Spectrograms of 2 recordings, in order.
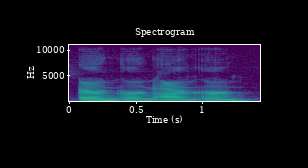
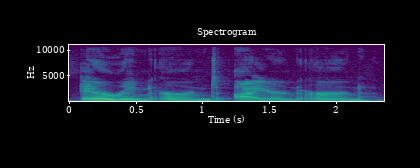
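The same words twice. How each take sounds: First: "Aaron earn, iron earn" blurred into similar "ern" sounds; own accented pronunciation. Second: "Aaron earned, iron earn" with each word kept distinct; careful standard pronunciation. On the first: Streamer saying it like they do, accented pronunciation. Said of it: "when you say it like I do". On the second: Streamer showing they know the proper way, careful pronunciation. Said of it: "I know it's". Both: Shown as a demonstration.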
